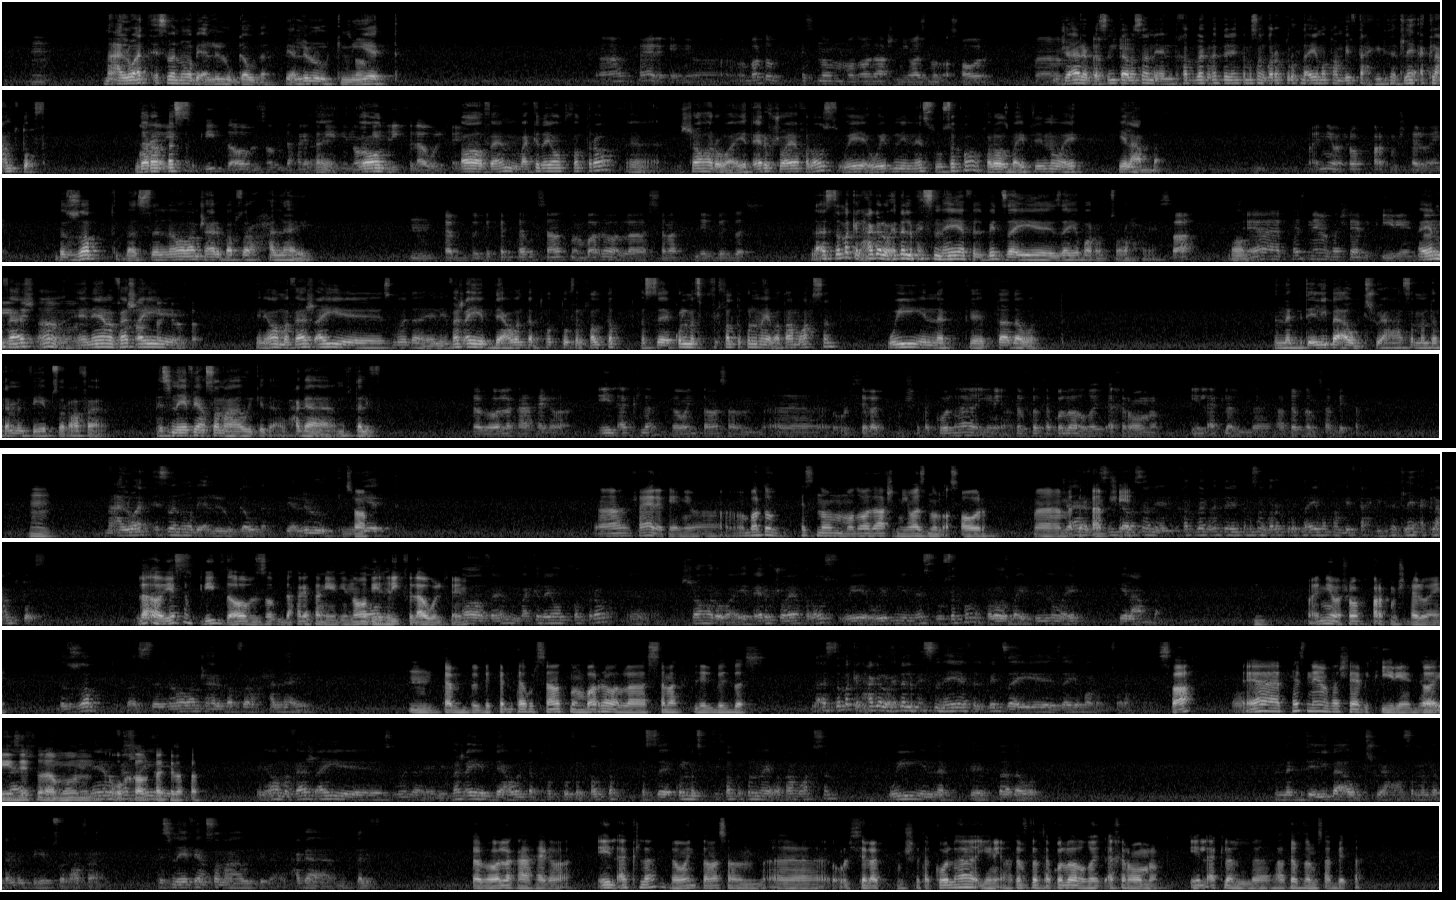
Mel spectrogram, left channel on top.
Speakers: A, on the right; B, on the left.
A: امم
B: مع الوقت تحس بقى ان هو بيقللوا الجوده بيقللوا الكميات
A: صح آه مش عارف يعني آه، برضه بحس ان هو الموضوع ده عشان يوازنوا الاسعار ما
B: مش
A: ما
B: عارف
A: تفهمش
B: بس انت
A: يعني
B: مثلا يعني انت خدت بالك من الحته دي انت مثلا جرب تروح لاي مطعم بيفتح جديد هتلاقي اكل عنده تحفه جرب
A: لا هو بيفتح
B: بس
A: جديد اه بالظبط ده حاجه تانية
B: آه،
A: يعني ان هو
B: يقعد
A: بيغريك في الاول فاهم
B: اه فاهم بعد كده يقعد فتره آه، شهر ويتعرف شويه خلاص وي- ويبني الناس وثقه خلاص بقى يبتدي ان هو ايه يلعب بقى
A: مم. مع اني بشوف الحركة مش حلوة يعني
B: بالظبط بس ان هو بقى مش عارف بقى بصراحه حلها ايه
A: مم. طب بتحب تاكل سمك من بره ولا السمك للبيت بس
B: لا السمك الحاجة الوحيدة اللي بحس إن هي في البيت زي زي بره بصراحة يعني
A: صح
B: اه
A: هي تحس ان هي مفيهاش لعب كتير يعني اللي
B: هي
A: هو
B: ما
A: ايه
B: فيهاش
A: زيت
B: اه
A: وليمون
B: يعني هي ما
A: وخلطة
B: فيهاش أي
A: كده خلاص.
B: يعني اه ما فيهاش أي اسمه إيه ده يعني ما فيهاش أي إبداع وأنت بتحطه في الخلطة بس كل ما تسيبه في الخلطة كل ما هيبقى طعمه أحسن وإنك بتاع دوت إنك بتقليه بقى أو بتشويه على حسب ما أنت هتعمل فيه إيه بصراحة ف بحس إن هي فيها صنعة أوي كده أو حاجة مختلفة
A: طب هقول لك على حاجة بقى ايه الأكلة لو انت مثلا آه قلت لك مش هتاكلها يعني هتفضل تاكلها لغاية آخر عمرك ايه الأكلة اللي هتفضل مثبتها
